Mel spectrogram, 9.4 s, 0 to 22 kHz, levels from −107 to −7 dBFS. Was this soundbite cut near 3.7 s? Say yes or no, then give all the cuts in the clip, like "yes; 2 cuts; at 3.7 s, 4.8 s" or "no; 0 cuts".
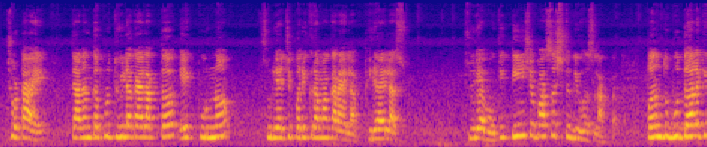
no; 0 cuts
